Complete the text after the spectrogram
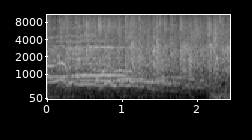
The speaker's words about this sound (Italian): Diciamo, facciamo un applauso ancora a ….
